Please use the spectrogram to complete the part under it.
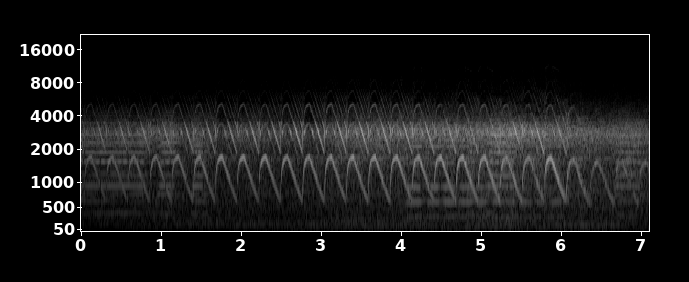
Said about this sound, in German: Den Geräuschen von Hupen und der Sirene eines Krankenwagens nachzuurteilen, musste sich der Unfall mitten auf der Straße ereignet haben.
